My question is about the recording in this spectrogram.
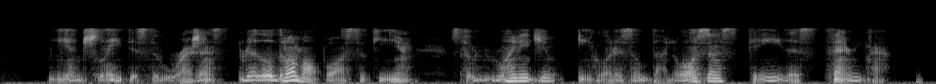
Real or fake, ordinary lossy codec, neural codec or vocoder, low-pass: fake; AAC, 24 kbps; autoencoder, 22.05 kHz, a latent of 192 numbers a frame, VITS, trained on many speakers; 5.4 kHz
